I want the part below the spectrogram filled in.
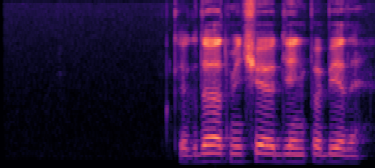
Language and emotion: Russian, neutral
